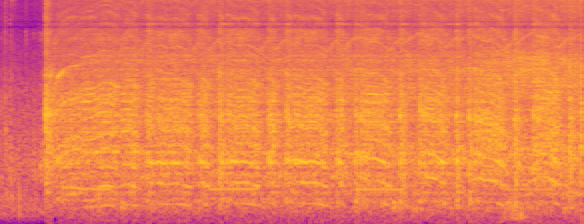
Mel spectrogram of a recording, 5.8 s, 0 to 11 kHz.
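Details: Car sat about 6 to 9 months; its 5-year-old battery, once at 0.75 V, was revived by charge/discharge cycles. Engine catches abruptly after a brief crank and settles into a steady, even idle without misses: starts and runs normally.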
